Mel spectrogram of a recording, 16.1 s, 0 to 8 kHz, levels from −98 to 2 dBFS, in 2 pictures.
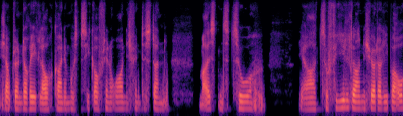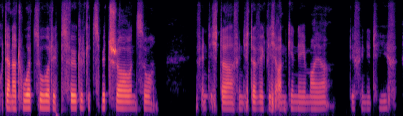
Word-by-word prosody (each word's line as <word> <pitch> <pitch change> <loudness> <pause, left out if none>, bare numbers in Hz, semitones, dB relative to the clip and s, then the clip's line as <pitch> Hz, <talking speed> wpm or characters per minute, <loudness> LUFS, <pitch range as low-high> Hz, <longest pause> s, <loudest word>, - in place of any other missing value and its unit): Ich - - -4
habe - - +3
da 125 - +2
in 120 - -3
der 120 -1 +2
Regel 125 -1 +1
auch 115 0 +2
keine 125 -2 +1
Musik 120 +2 -5
auf 125 -1 -1
den 135 -3 -5
Ohren. 125 0 -3
Ich 115 - -5
finde - - -9
das - - +1
dann - - -3 0.6
meistens - - 0
zu 125 -1 -1 0.9
ja, 115 +1 -2
zu - - -3
viel 140 +1 -2
dann. 130 -3 +3
Ich 125 - -1
höre 130 - +6
da 130 - +3
lieber 125 0 +1
auch 135 - +1
der 135 - +5
Natur 135 +2 +3
zu, 140 0 0
oder 130 -1 +2
das - - -5
Vogelgezwitscher, 135 -1 +4
und 130 -1 -7
so 125 -2 -4 0.9
finde - - -12
ich - - -2
da 120 -1 +1
finde 125 +1 -10
ich - - -3
da 125 -2 -1
wirklich 125 0 -3
angenehmer, 125 -1 -5
ja, 120 +1 -7 0.4
definitiv. 125 +1 -13
125 Hz, 165 wpm, -32 LUFS, 120-130 Hz, 0.9 s, höre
